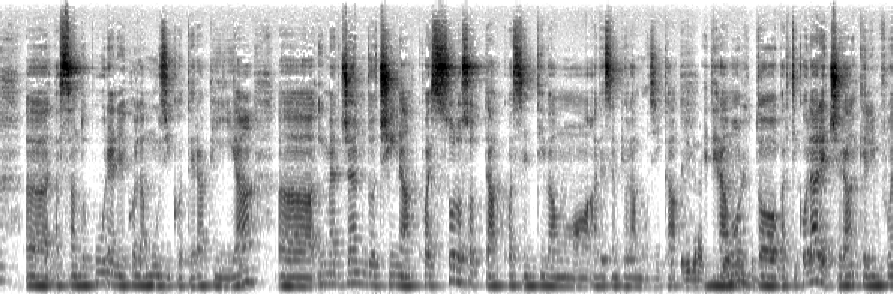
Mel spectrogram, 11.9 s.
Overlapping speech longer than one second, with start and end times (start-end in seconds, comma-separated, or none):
8.9-10.7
